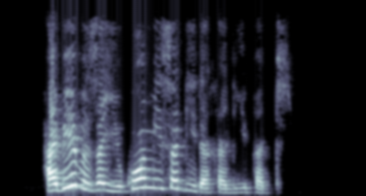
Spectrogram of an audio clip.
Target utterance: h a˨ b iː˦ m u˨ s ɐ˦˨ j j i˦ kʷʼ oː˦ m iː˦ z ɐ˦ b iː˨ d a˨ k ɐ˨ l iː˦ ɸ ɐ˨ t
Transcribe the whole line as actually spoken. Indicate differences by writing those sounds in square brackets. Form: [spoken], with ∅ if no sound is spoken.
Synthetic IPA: h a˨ b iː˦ [b] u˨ [z] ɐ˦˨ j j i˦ [kʷ] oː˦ m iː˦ [s] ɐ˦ b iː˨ d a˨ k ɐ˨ l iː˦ ɸ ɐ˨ t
